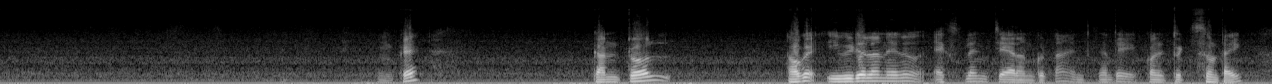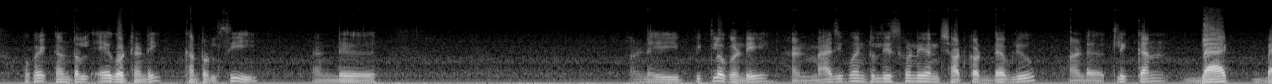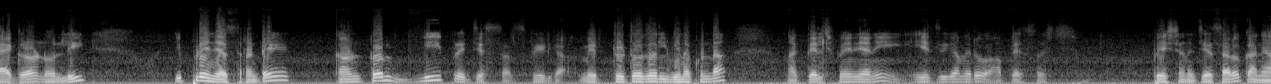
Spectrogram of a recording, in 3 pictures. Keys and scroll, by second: 6.1 ctrl+a, 14.5 ctrl+c, 14.7 ctrl+c, 16.4 ctrl+w, 19.4 w, 22.5 w, 29.6 ctrl+v, 33.5 ctrl+alt+z.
